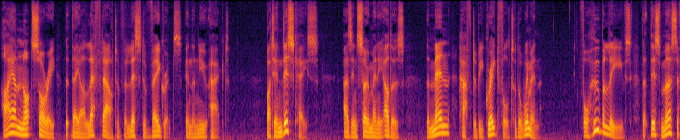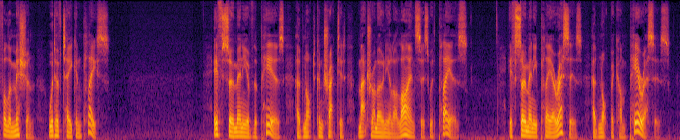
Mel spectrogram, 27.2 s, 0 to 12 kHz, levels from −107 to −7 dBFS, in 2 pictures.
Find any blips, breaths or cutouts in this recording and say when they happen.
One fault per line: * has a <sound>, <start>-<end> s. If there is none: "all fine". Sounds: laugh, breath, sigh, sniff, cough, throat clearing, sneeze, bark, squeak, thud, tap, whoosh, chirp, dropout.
all fine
